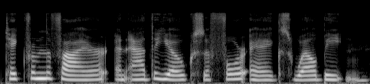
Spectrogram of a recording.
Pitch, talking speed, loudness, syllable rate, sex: 225 Hz, 210 wpm, -17 LUFS, 4.0 syllables/s, female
